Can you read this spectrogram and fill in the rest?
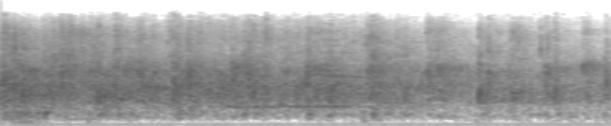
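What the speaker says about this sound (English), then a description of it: "Can you please give me a round of applause?" Audience at a future-of-work dialogue event applauding in a steady, dense wash of clapping that holds evenly for a few seconds, moderately loud and heard from within the room.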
